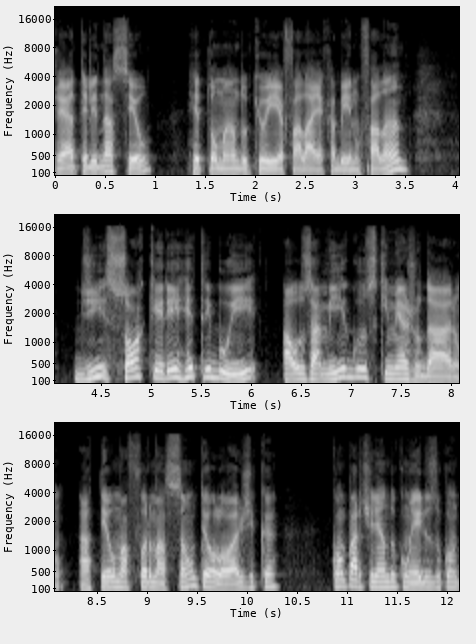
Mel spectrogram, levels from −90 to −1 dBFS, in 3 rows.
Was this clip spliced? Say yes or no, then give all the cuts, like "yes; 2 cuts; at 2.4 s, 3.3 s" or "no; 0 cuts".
no; 0 cuts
